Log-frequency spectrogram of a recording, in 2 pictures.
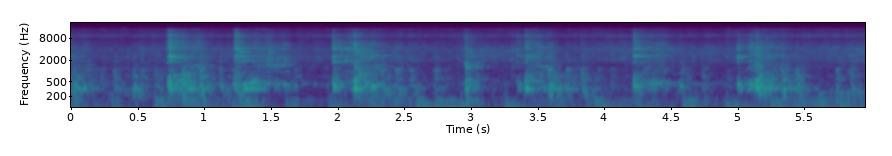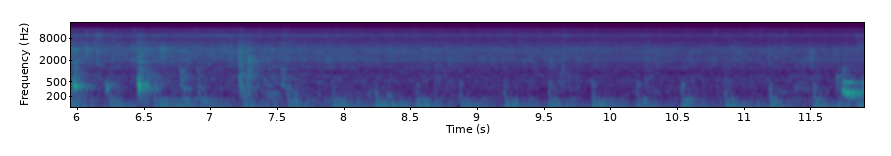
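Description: Green chilies and chopped garlic fry in a pan, a soft steady sizzle under repeated scraping and clinking of a spatula stirring against the metal, close and fairly quiet.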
